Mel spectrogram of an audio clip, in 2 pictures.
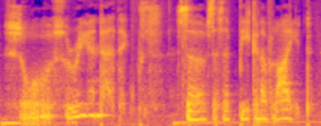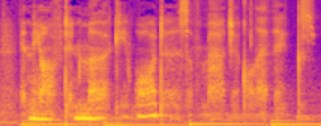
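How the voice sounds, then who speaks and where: A woman playing a gentle witch school shopkeeper in a whispered ASMR roleplay, soothing and precise, with a theatrical storytelling manner. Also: mid-range voice, slow pace. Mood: gentle, mysterious.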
